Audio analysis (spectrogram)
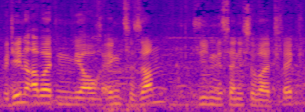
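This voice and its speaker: Slightly high-voiced man on a noisy street. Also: rapid-fire. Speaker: animal rights activist being interviewed. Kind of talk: casual, informal spoken interview. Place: outdoors at a city square. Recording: noisy outdoor street recording.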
